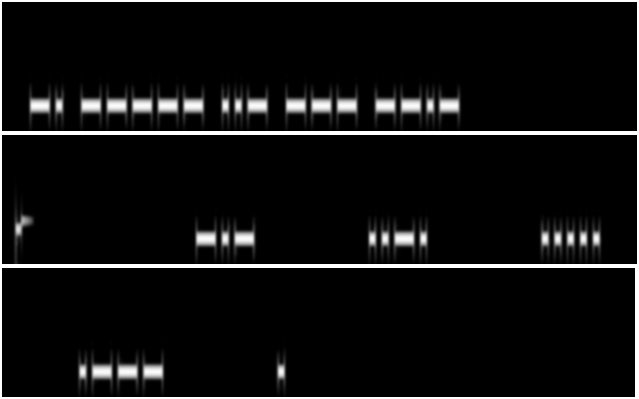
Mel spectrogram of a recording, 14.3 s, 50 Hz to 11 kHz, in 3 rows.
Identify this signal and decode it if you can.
Morse code, heard as a keyed tone, about 25 wpm, spaced as for 13 wpm, 700 Hz. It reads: N0UOQ KF5JE
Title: USA Call Signs - 6x Character Spacing - 25wpm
